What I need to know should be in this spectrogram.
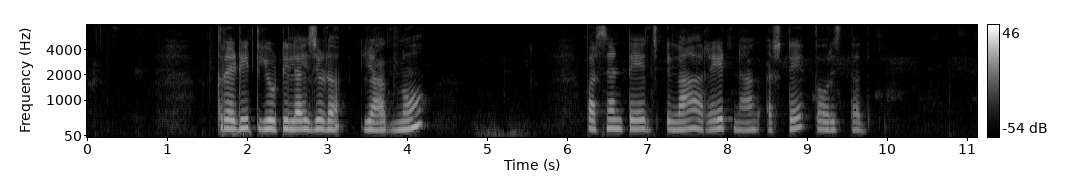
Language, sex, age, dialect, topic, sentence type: Kannada, female, 25-30, Northeastern, banking, statement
